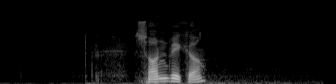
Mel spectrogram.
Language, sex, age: Norwegian, male, 45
